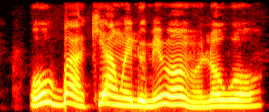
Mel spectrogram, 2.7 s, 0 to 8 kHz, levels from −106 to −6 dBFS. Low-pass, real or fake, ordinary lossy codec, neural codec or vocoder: 7.2 kHz; real; none; none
